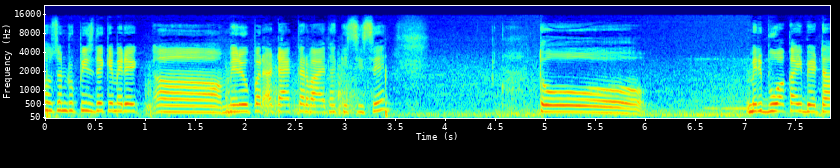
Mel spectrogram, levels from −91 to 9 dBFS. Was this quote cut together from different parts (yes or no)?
no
